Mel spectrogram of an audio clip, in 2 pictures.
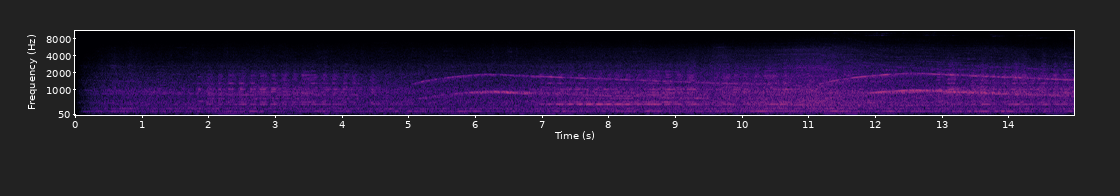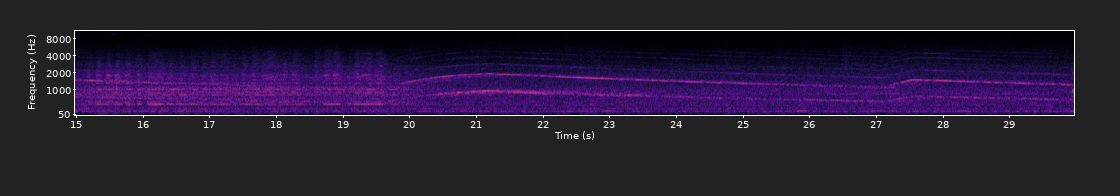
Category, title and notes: Soundscapes > Urban
An emergency vehicle comes from the distance and passes by with siren and honking. A bit later another one comes by as well.
urban, emergency, firetruck, siren, city, street, field-recording, ambulance, traffic, ambience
